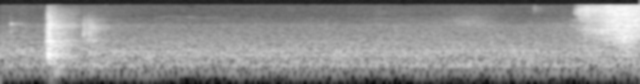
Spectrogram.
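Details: A sharp knock like a cupboard door near the start, quiet room hiss, then a rush of broadband noise at the end; no animal voice.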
